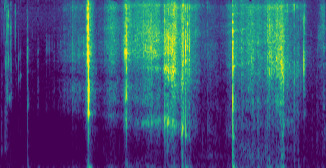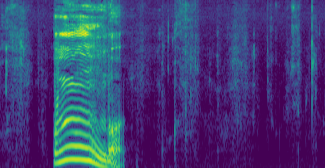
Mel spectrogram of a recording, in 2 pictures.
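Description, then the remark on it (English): A sharp crunching bite into a crisp, juicy apple, followed by wet, crackly chewing bursts, with a brief vocal hum of approval in the middle. “So forgive us for eating in front of you, but listen to this pop.”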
